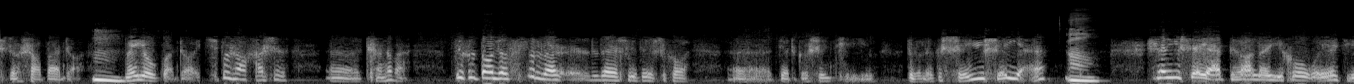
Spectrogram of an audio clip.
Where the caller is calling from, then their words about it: Xining, Qinghai, China; 今年78岁了。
